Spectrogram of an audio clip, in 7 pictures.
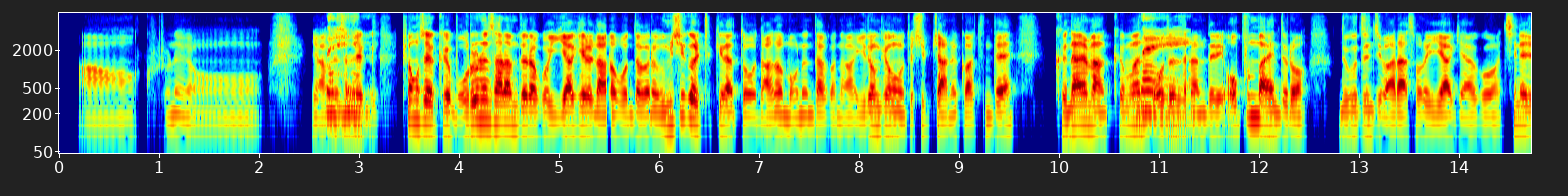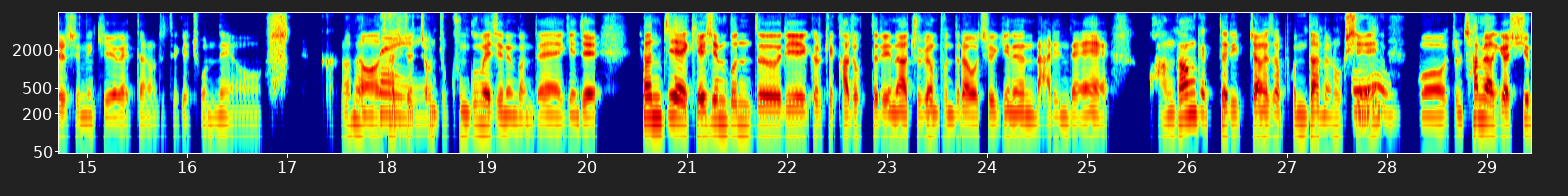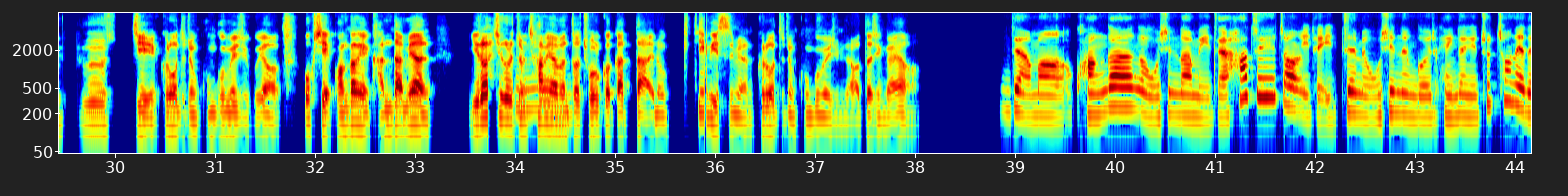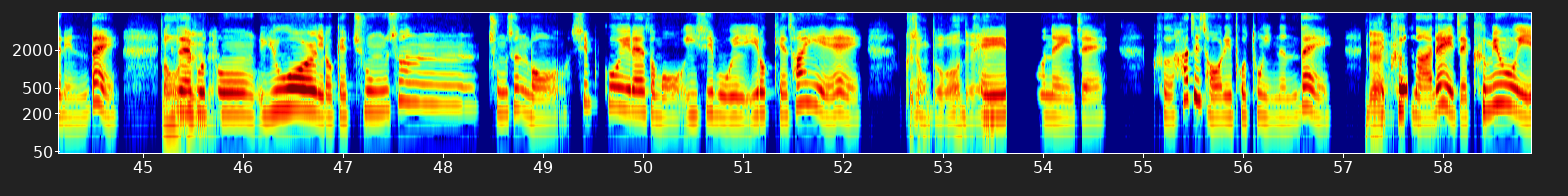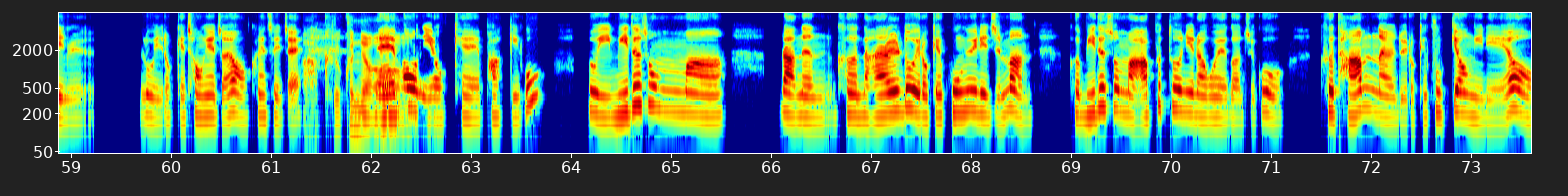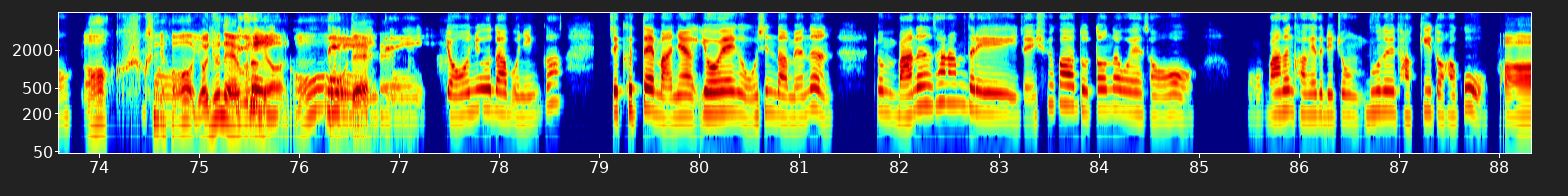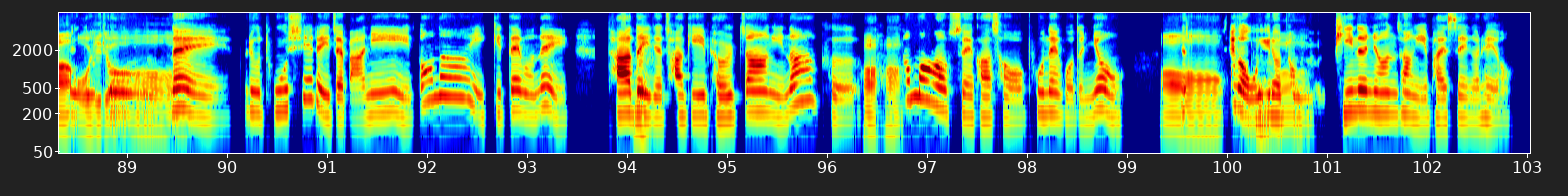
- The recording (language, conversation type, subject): Korean, podcast, 고향에서 열리는 축제나 행사를 소개해 주실 수 있나요?
- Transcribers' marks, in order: laughing while speaking: "네"; unintelligible speech; in Swedish: "midsommar afton이라고"; laughing while speaking: "네"; laugh; other background noise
